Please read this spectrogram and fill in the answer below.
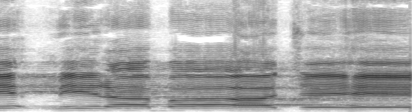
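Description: A man chanting devotional Hindi verse in a slow, sung recitation, drawing the words out on long held notes that step from pitch to pitch.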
